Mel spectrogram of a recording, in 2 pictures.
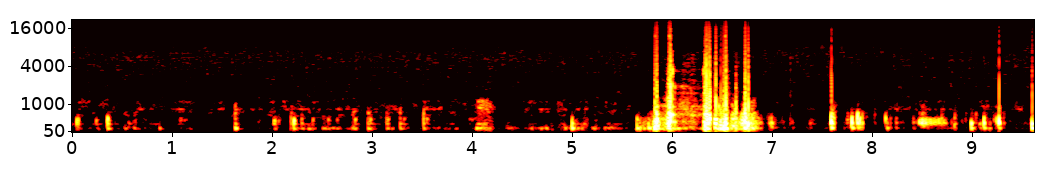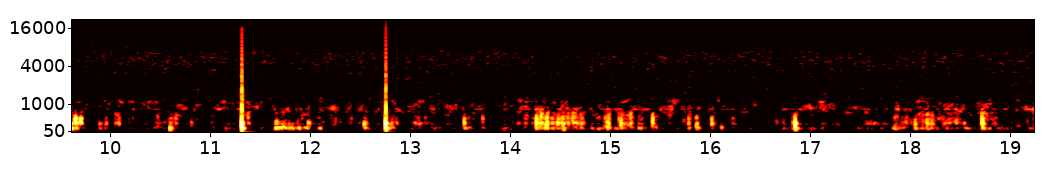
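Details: Fit male after a bowel movement: frequent soft gurgles and clicks with a louder burst of rumbling; normal active bowel sounds (borborygmi).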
